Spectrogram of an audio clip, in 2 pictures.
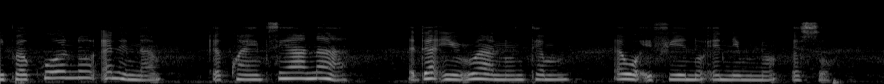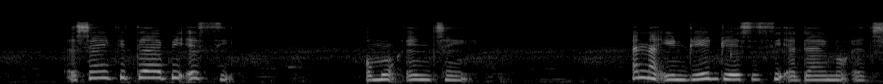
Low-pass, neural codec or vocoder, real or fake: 7.2 kHz; none; real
